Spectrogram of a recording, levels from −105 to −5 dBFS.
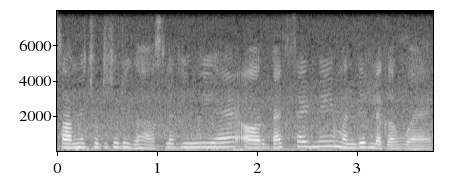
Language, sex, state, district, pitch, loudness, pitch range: Hindi, female, Chhattisgarh, Raipur, 230 Hz, -19 LUFS, 215-245 Hz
